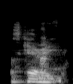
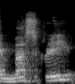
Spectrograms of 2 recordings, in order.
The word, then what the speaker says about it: Muskerry: Muskerry. You can say Muskerry or Muskerry. Yeah. Yeah, I don't laugh at the idea. Whichever you like.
